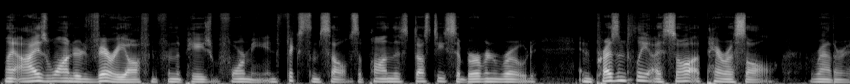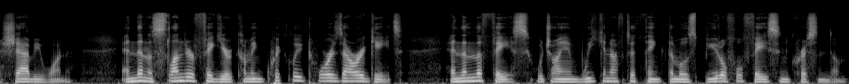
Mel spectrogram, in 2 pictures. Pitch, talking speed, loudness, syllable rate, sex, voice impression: 130 Hz, 195 wpm, -21 LUFS, 5.6 syllables/s, male, masculine, slightly adult-like, fluent, slightly cool, refreshing, slightly friendly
